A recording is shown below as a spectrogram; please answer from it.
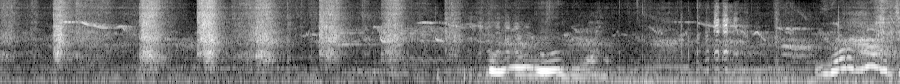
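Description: A mother goat calls for her kid with several wavering bleats, close and fairly loud, while people talk and rustling sounds come and go.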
